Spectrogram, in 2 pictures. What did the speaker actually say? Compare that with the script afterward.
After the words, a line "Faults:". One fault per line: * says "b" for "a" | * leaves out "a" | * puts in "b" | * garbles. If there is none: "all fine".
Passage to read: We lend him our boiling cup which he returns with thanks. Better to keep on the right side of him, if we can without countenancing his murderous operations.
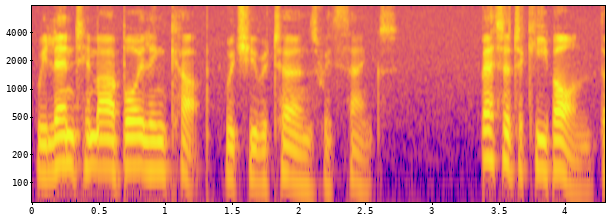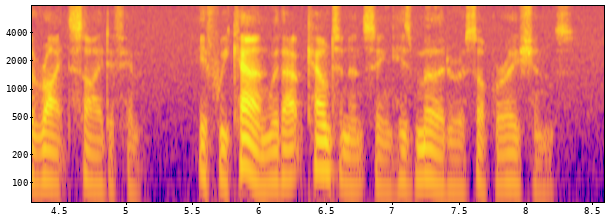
We lend him our boiling cup which he returns with thanks. Better to keep on the right side of him, if we can without countenancing his murderous operations.
Faults:
all fine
